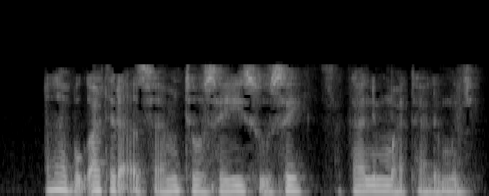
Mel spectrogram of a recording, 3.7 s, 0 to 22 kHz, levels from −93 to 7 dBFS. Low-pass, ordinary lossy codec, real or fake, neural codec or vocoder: 5.4 kHz; MP3, 24 kbps; real; none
